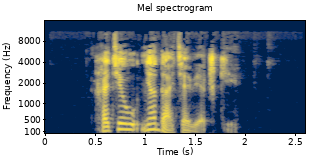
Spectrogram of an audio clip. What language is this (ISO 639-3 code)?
bel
